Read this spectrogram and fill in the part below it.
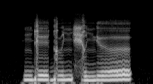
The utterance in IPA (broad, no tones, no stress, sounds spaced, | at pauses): ŋ ɡ eː ɡ ɯː ɲ ç ɵ ɲ ɾʲ əː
